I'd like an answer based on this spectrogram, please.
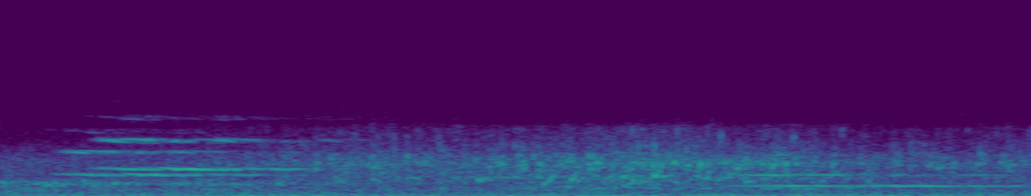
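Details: Whale song with stacked sustained tonal moans at the start, then a long low steady note later, all over a continuous underwater rumble.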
